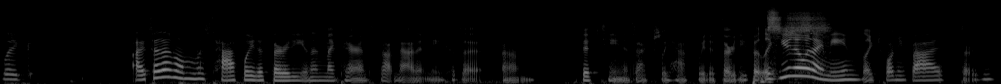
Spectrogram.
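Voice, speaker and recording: A woman's voice: mid-range voice, sing-song, a little fast, gravelly, no echo. A woman in her twenties chatting casually as a podcast co-host, informal and often interrupting herself with "like.". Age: 20s. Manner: informal, self-interrupting, uses "like" constantly. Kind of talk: casual chat.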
